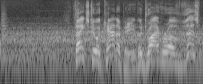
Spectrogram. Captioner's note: boat engines roar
